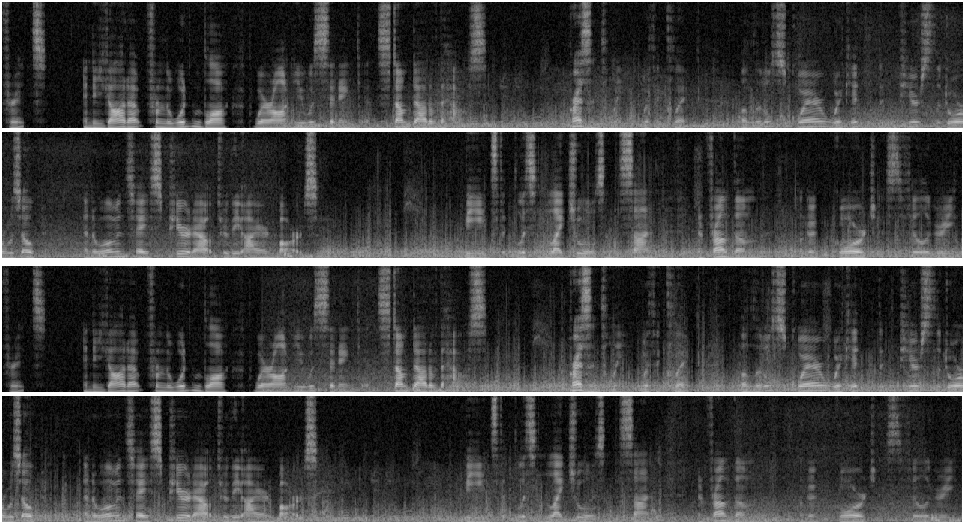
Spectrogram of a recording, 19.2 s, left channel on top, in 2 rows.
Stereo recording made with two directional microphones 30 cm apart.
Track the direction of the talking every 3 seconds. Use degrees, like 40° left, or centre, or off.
30° left, 10° right, 20° right, 10° right, 20° left, 30° left, 40° left.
